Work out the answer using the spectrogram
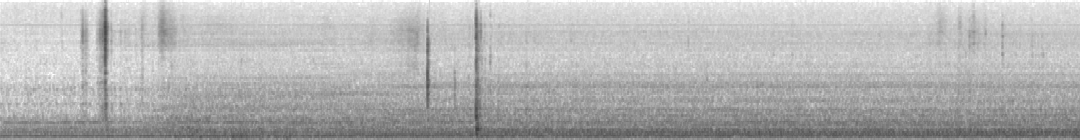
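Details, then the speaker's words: Toyota Camry after battery disconnect and idle relearn, stopped after a drive with AC switched on then off: quiet even idle, no hunting or stumble, a couple of light clicks; idle holds steady, like new. "ac off just like new and that's how you fix an idle problem after you've disconnected or removed and replaced your battery"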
